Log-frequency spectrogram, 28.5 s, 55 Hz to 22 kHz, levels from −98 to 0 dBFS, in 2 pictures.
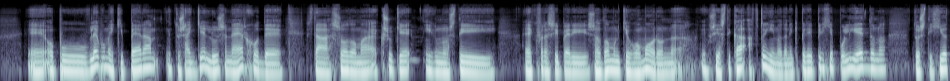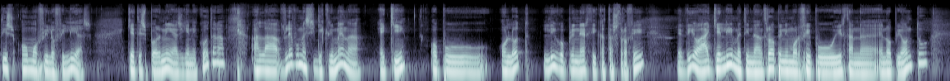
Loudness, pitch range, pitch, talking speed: -20 LUFS, 110-140 Hz, 120 Hz, 120 wpm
